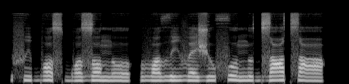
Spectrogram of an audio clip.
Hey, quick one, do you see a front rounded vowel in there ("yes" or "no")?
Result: no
